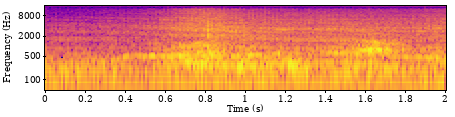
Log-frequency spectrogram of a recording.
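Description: Faint whirring from a light rubber-band-powered tricycle as its wound-up rubber band unwinds and drives it across carpet.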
